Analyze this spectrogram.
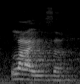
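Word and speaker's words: Lysa: modelo se chama Larissa se escreve l y s a Laisa E aí o l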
